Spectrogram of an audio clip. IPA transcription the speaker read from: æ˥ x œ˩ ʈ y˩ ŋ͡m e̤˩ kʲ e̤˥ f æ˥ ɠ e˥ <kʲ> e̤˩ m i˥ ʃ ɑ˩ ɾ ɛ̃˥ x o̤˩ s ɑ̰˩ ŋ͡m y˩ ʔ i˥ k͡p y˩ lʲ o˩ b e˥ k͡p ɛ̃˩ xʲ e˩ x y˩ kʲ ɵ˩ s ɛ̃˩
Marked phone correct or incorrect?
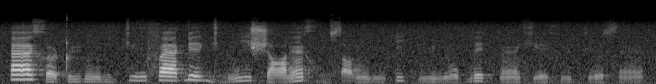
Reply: incorrect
